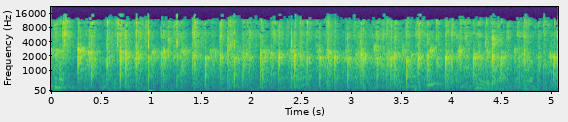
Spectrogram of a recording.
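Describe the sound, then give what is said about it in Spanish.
A crowd breaks into loud, sustained applause for the composer of the music for the city's festivities, dense overlapping clapping that holds steady for the whole stretch, with a murmur of voices mixed in. “¡Vamos a aplaudirle!”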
